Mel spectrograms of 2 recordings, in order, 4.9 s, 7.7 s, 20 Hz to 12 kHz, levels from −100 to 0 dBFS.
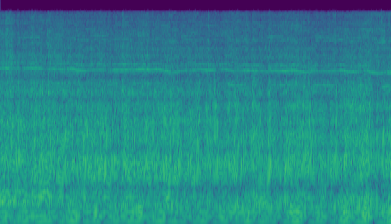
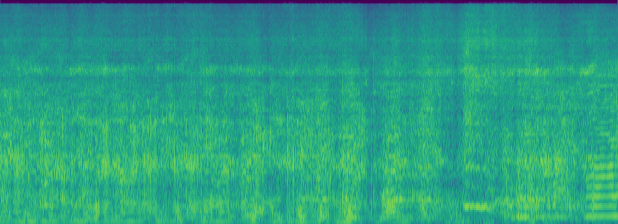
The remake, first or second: second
